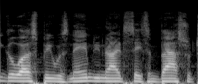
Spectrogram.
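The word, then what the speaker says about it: Glaspie: Her name is more properly pronounced Gillespie.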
